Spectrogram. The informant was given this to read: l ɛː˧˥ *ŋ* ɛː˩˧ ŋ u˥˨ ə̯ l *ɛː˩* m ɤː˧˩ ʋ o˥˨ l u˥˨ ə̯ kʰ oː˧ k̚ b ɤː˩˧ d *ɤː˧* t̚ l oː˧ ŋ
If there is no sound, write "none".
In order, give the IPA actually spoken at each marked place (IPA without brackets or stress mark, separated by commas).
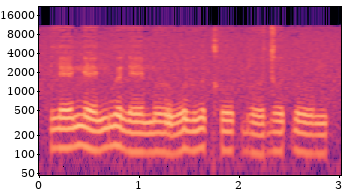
ŋ, ɛː˩, ɤː˧˥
